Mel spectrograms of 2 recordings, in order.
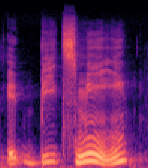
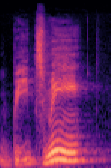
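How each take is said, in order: First: "It beats me" said slowly and clearly; teaching the phrase. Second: "Beats me" tossed off high and light; casual usage. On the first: Teacher showing students the phrase "It beats me", slow and clear. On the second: Teacher showing how the phrase sounds in use, breezy. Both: Shown as a demonstration. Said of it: "this is a good phrase".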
